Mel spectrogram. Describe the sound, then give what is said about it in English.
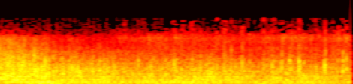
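A loud, steady roar of stormy wind and pouring noise from a sudden thunderstorm fills the whole stretch without pause. It stays dense throughout, with no voices. “a short time after the Lone Ranger and Tonto started to help in the search, a sudden thunderstorm broke”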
